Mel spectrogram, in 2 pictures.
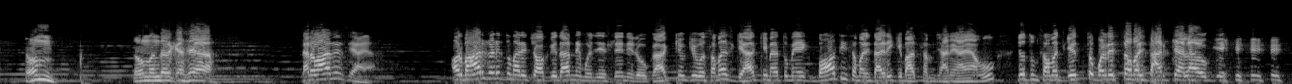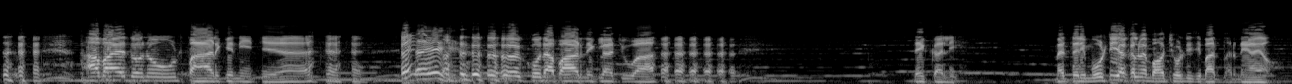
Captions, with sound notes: You? How did you come in? - I came through the door. And the guard outside didn't stop me.. ..because he understood that I have come to make you.. ..understand something very sensible. Which you will understand. [Laughing] Both the camels are beneath the mountain now. I dug the mountain and found a rat. Kali. I have come to tell something small to your big brain.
